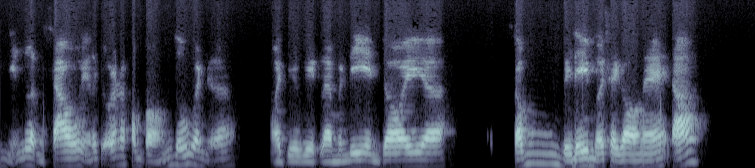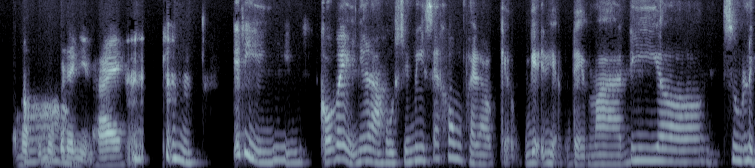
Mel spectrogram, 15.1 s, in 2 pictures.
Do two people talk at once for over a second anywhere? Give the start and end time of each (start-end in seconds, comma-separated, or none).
none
